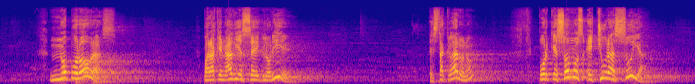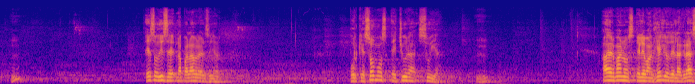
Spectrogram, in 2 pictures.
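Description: An elderly man speaks with animation through a microphone, in bursts with pauses, echoing in a large hall.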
